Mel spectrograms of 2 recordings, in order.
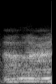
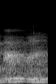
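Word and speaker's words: أما: Ya Musa, ama alimta, wahai Musa, apa kamu tidak tahu? Bukan amma, tapi ama alimta. Tulisannya amma sama. Gitu. Tapi bacanya berbeda.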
